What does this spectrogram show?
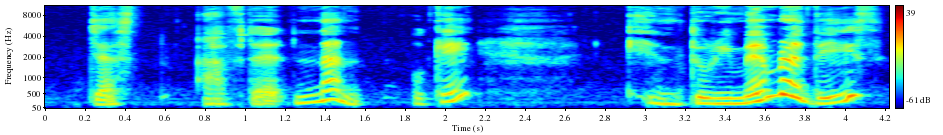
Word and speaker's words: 何: When we use with counter words, always we pronounce with none, never nani, always none.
